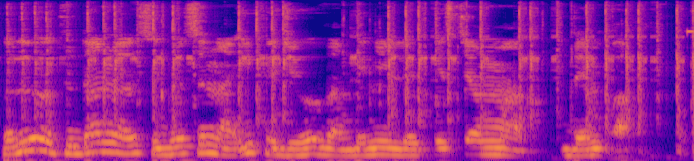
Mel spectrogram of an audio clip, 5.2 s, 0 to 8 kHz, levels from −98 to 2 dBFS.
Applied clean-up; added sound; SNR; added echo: classical method WPE with log-MMSE.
